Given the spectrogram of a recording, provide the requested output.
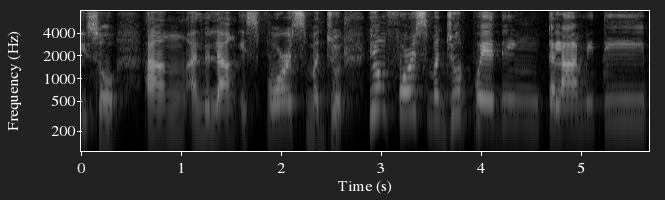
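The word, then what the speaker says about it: force majeure: Ang force majure. Force the way you spell it. And then majore. M A j e u r e.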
